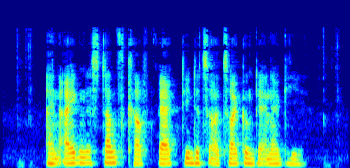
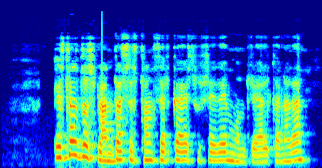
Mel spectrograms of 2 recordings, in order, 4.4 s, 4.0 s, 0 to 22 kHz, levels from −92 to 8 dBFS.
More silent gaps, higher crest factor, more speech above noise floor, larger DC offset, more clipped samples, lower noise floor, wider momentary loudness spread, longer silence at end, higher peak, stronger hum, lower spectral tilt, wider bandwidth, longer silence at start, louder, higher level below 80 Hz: neither; about the same, 22 dB vs 18 dB; about the same, 36 dB vs 33 dB; neither; neither; first, -58 dBFS vs -51 dBFS; about the same, 9 LU vs 8 LU; first, 0.6 s vs 0.2 s; about the same, 0 dBFS vs 0 dBFS; neither; first, -6.5 dB/octave vs -4 dB/octave; second, 11 kHz vs 16 kHz; about the same, 0.6 s vs 0.7 s; second, -22 LUFS vs -17 LUFS; about the same, -58 dBFS vs -60 dBFS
